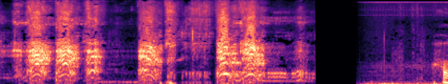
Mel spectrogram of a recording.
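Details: An angry, fierce Kangal shepherd dog from Aksaray Malaklı gives deep, rough barks in quick bursts, some with growling edges.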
